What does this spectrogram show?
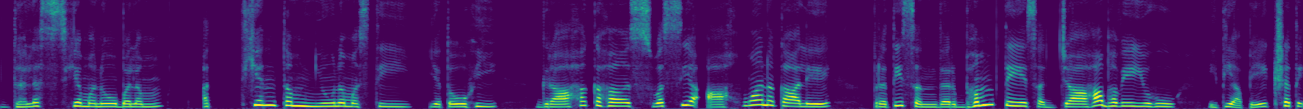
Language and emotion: Sanskrit, sad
